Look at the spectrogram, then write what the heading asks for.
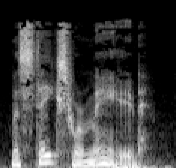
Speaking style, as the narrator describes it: He might as well have muttered

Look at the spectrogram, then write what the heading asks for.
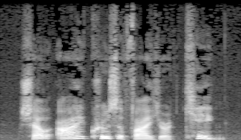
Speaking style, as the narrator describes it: exclaims Pilate

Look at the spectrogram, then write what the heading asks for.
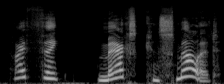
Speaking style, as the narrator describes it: Patrick said nervously

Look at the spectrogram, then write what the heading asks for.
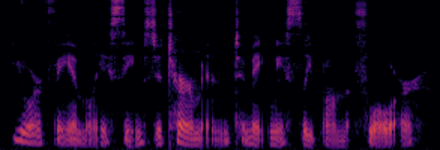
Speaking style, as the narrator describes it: Cass grumbled quietly

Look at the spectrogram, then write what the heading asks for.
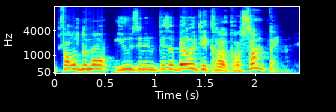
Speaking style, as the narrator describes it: Harry shouted

